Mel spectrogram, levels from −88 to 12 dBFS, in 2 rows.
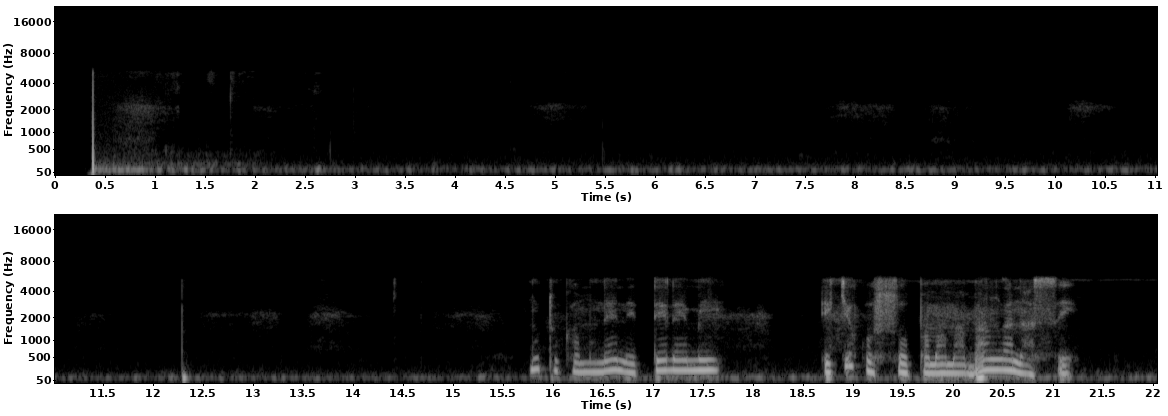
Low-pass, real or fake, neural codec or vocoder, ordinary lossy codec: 5.4 kHz; real; none; Opus, 32 kbps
